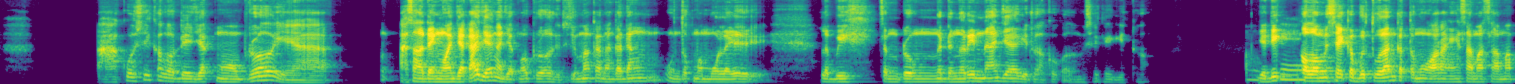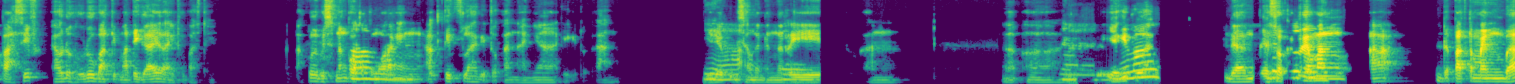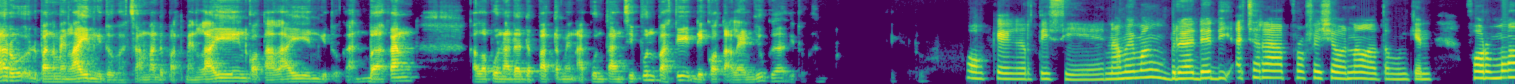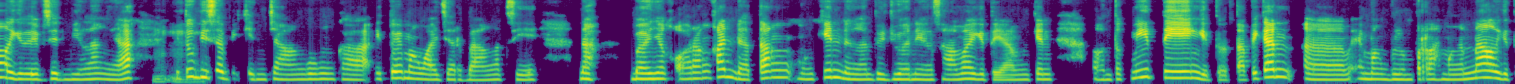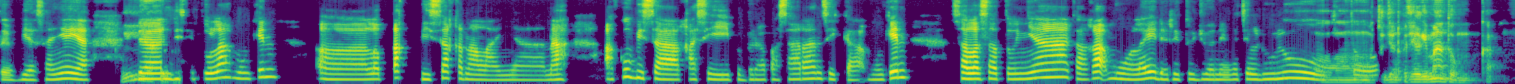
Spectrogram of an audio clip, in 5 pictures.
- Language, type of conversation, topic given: Indonesian, advice, Bagaimana pengalamanmu membangun jaringan profesional di acara yang membuatmu canggung?
- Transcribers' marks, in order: "ngajak" said as "ngoajak"; tapping; other background noise; in English: "meeting"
